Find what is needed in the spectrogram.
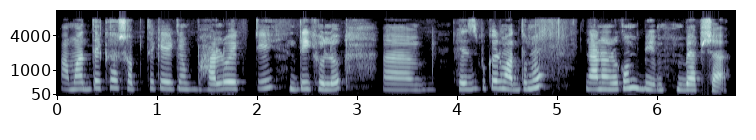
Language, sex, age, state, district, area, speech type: Bengali, female, 45-60, West Bengal, Alipurduar, rural, spontaneous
